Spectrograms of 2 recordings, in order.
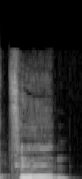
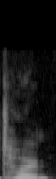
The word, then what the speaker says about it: tome: I say tomb. Tomb. No, it's a tome. It is a tome.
